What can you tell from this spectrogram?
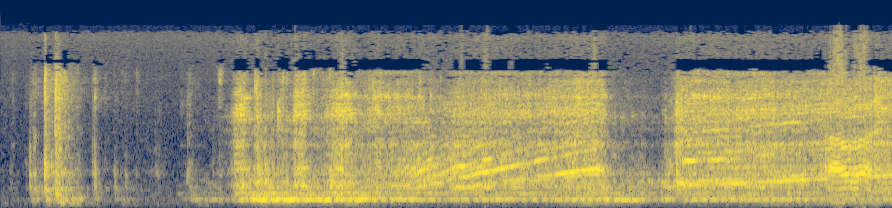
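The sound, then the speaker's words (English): A car door thuds shut, then an engine catches and roars up loudly, its pitch climbing as the car pulls away, with a brief lull before the revving continues steadily. “get in the car. I'll drive”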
